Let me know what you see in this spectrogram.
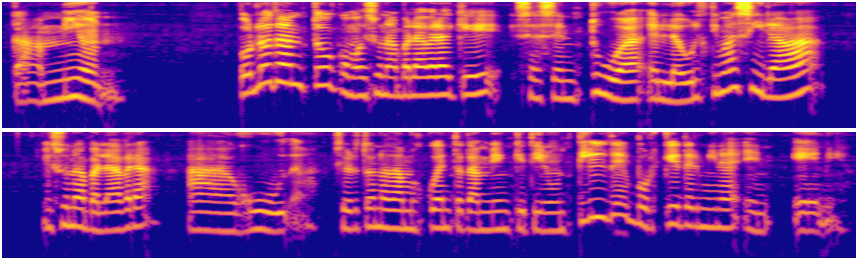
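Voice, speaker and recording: A woman teacher with a Chilean accent giving a recorded grammar lesson, slowly stressing syllables and often checking in with her students. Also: mid-range voice, animated. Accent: Chilean Spanish. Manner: slow, emphatic stressing of syllables, frequent "¿cierto?" checks.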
